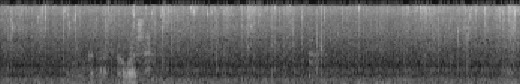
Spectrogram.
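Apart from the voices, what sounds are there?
tempeh frying and crisping in a pan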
